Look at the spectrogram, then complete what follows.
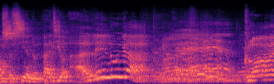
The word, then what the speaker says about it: Alléluia: Alors, c'est pas comme ça que ça se prononce. Le mot en anglais a un H. Et le H doit être prononcé. On doit prendre de l'air, remplir nos poumons d'air, utiliser notre diaphragme pour supporter l'air et dire Alléluia.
